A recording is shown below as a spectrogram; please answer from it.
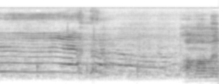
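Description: A young child crying: one long drawn-out wail whose pitch slides downward toward its end. A man starts talking near the end.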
